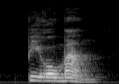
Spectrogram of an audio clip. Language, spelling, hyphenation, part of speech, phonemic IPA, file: Dutch, pyromaan, py‧ro‧maan, noun / adjective, /ˌpiroˈman/, Nl-pyromaan.ogg
- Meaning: pyromaniac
